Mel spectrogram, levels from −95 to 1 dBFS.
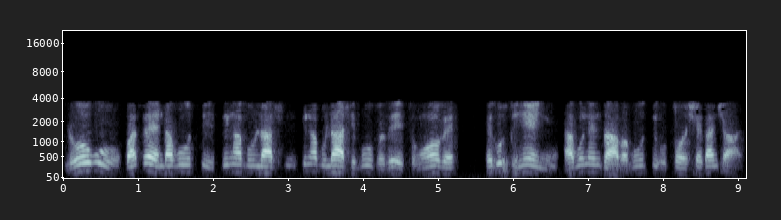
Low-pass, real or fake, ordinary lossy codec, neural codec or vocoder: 3.6 kHz; fake; MP3, 24 kbps; codec, 16 kHz, 8 kbps, FreqCodec, smaller model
